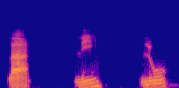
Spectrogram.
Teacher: lam ini ujung Sisi lidah ya jadi lidahnya agak melebar juga tapi di depan yang nempel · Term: huruf lam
